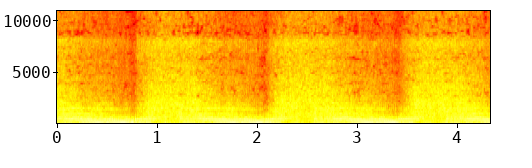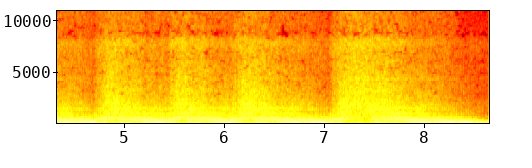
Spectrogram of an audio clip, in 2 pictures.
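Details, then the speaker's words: SND ZS190 engine, after replacing a snapped exhaust clamp, not at full throttle: repeated quick throttle blips climbing cleanly and dropping smoothly without popping or misfire; healthy single revving freely. "Oke, itu ya suaranya belum pol. Sekarang kita coba langsung di jalanan."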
